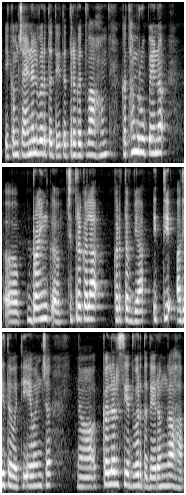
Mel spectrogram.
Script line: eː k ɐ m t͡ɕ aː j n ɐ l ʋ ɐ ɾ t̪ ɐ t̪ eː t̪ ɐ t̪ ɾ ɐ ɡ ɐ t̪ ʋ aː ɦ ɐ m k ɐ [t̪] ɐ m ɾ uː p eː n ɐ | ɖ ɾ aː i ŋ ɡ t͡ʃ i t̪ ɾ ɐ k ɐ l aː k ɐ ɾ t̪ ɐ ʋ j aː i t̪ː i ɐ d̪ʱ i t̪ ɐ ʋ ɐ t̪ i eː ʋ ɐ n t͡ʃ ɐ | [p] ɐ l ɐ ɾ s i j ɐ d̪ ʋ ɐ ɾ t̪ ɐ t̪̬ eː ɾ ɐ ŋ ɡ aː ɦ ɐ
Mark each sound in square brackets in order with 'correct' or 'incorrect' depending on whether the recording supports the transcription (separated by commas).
incorrect, incorrect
